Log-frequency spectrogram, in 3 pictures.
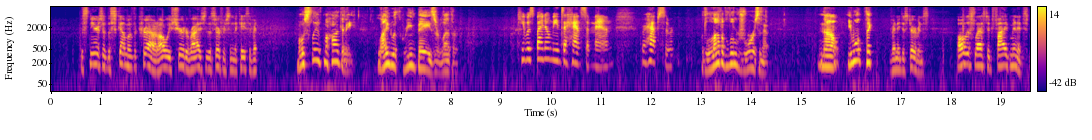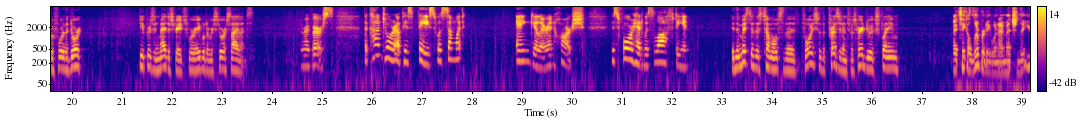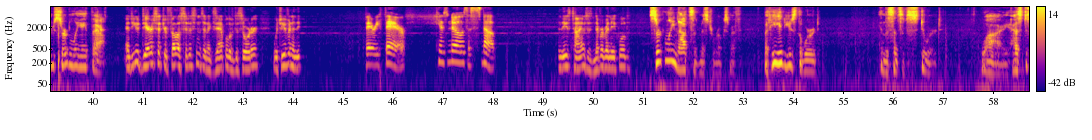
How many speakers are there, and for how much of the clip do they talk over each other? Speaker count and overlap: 3, no overlap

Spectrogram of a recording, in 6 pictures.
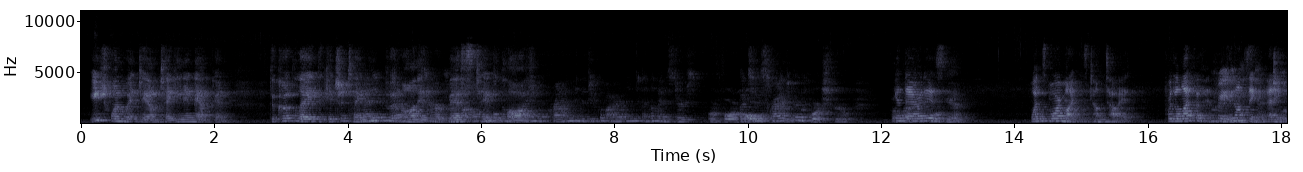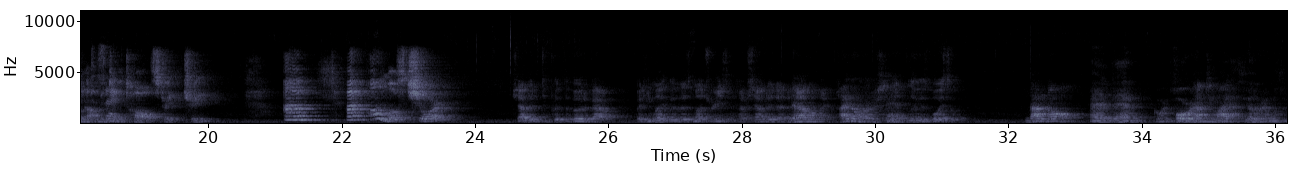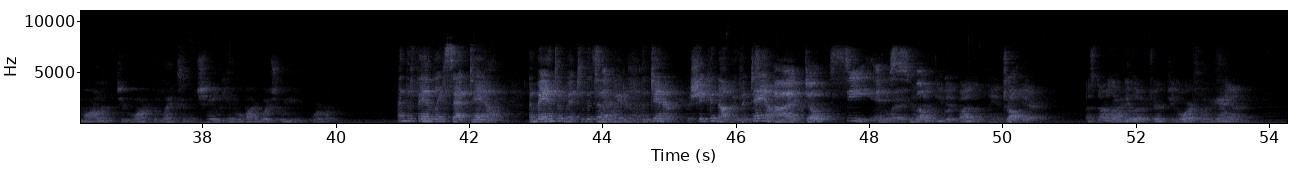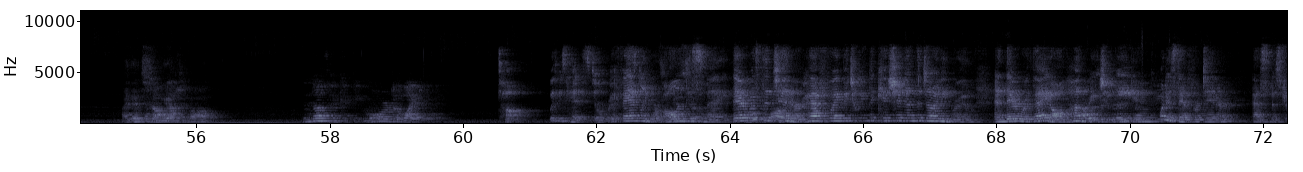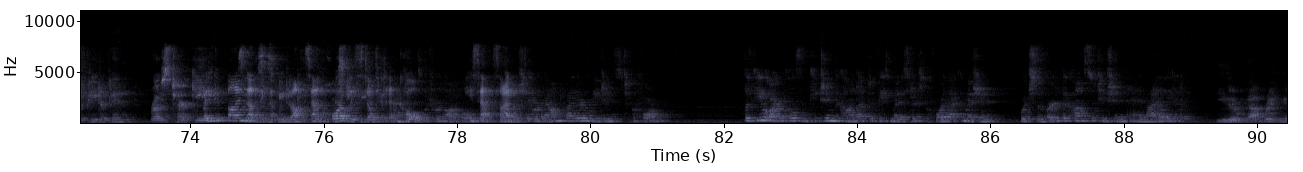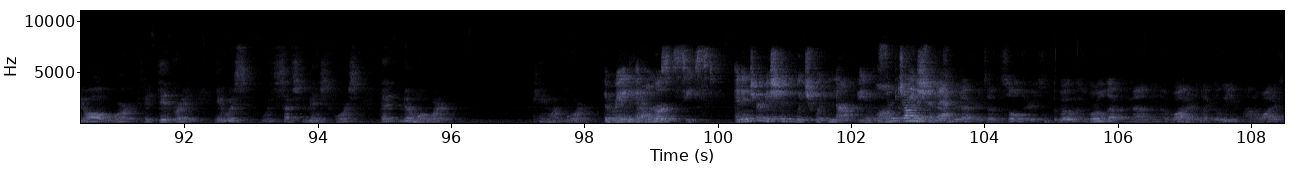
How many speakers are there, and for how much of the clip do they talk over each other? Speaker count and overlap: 7, about 30%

